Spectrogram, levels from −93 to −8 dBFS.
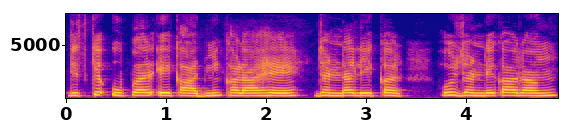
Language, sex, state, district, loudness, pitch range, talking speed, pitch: Hindi, female, Uttar Pradesh, Jyotiba Phule Nagar, -12 LUFS, 245-265 Hz, 160 wpm, 255 Hz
